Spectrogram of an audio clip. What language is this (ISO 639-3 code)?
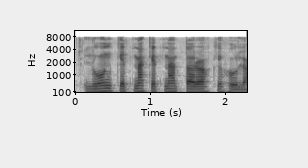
bho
